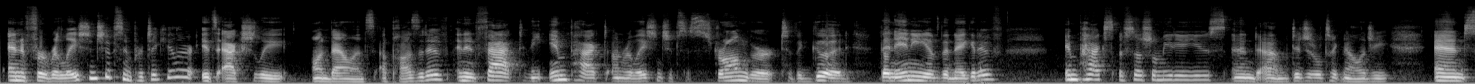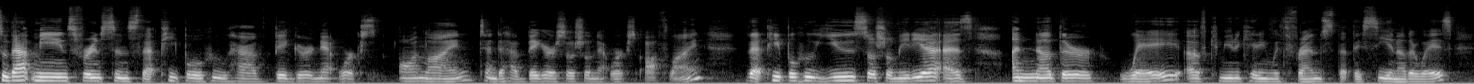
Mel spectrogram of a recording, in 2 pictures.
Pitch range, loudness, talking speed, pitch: 140-185 Hz, -17 LUFS, 155 wpm, 155 Hz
